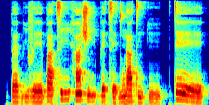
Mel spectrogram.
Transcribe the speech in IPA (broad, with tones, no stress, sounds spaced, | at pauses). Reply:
p ɛ˨ b i˨ v eː˨ p a˦ t͡s iː˦ h ã˦ ʃ iː˦ b e˦ t͡s e˨ d ũ˦ ɾ a˦ t ĩ˨ k ĩ˨ | t eː˦˨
